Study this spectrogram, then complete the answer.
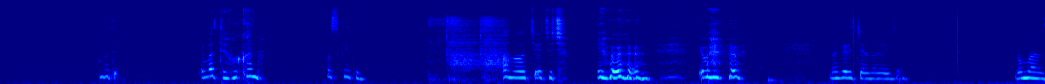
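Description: A young woman speaks close to the microphone, softly and then with animation.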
